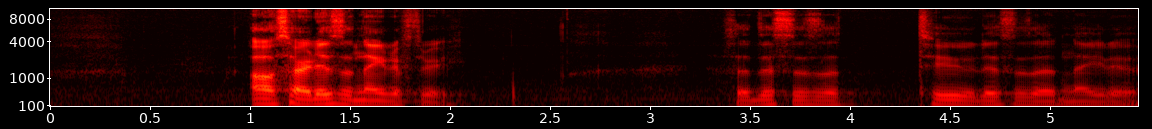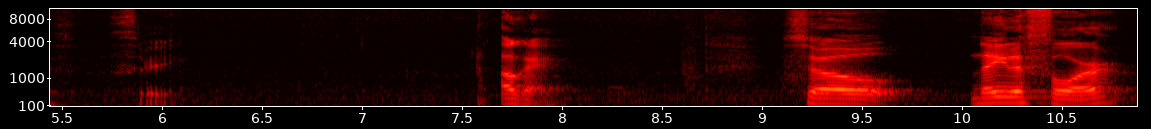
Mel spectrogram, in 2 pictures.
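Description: A young man speaks calmly into a clip-on microphone.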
